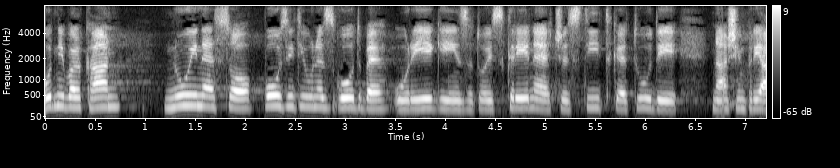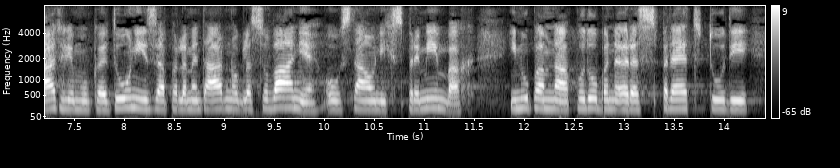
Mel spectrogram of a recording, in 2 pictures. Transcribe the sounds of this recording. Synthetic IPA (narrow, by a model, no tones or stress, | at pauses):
od̪nibalkaːnː | ujnɛsɔpozit̪iwnɛzɡoːd̪bɛuɾeɡiiːnzat̪oːiskɾenɛt͡ʃɛst̪it̪kɛt̪ud̪i | naːʃimpɾijaːt̪ɛljɛmukat̪oːniizapaɾlamɛ̃nt̪aːɾnɔɡlasɔʋaːnjɛɔust̪awnixspɾɛmembax | inuːpamnapɔd̪oːbənɾasplɛt̪ːuːd̪i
